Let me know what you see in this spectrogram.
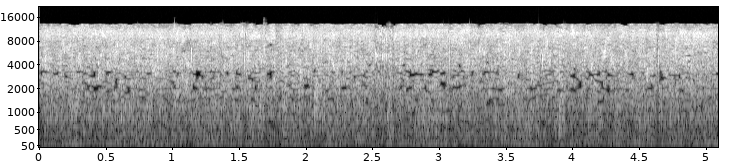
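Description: Chicken pieces shallow-frying in oil in a pan, a steady sizzle with faint fine crackles.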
